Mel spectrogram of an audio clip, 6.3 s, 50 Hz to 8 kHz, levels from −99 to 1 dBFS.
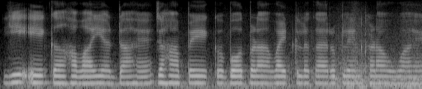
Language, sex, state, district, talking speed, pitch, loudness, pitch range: Hindi, female, Bihar, Sitamarhi, 170 wpm, 185 Hz, -33 LUFS, 180-190 Hz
